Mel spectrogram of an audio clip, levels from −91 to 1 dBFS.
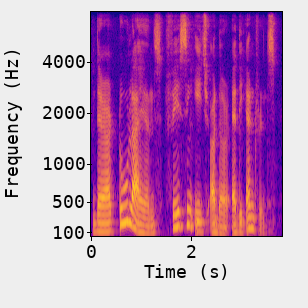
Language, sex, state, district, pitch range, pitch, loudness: English, male, Assam, Kamrup Metropolitan, 110-165 Hz, 115 Hz, -18 LUFS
